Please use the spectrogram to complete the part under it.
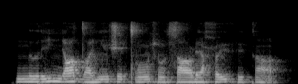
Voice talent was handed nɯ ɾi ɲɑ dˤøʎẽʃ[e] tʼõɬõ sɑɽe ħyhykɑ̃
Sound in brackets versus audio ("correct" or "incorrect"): correct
